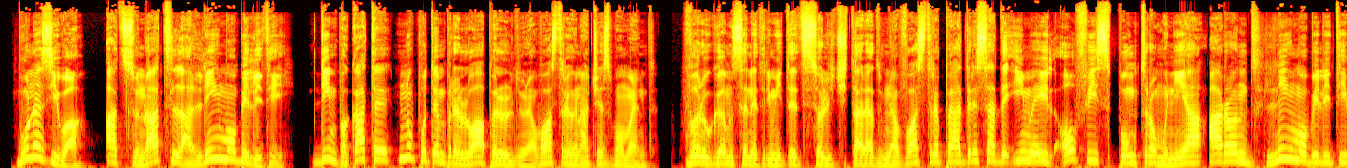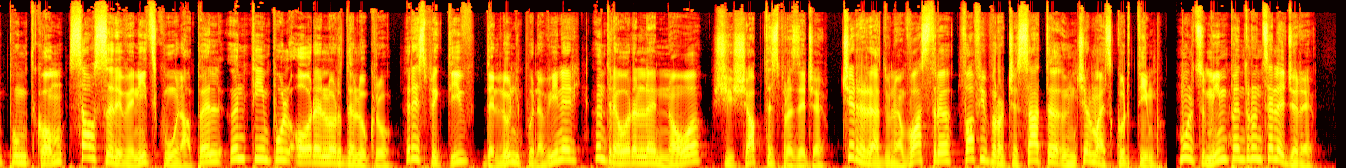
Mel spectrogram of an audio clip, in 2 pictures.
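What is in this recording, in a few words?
romanian interactive voice response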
